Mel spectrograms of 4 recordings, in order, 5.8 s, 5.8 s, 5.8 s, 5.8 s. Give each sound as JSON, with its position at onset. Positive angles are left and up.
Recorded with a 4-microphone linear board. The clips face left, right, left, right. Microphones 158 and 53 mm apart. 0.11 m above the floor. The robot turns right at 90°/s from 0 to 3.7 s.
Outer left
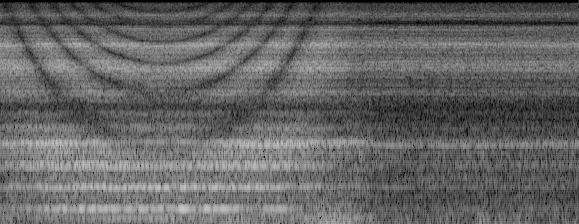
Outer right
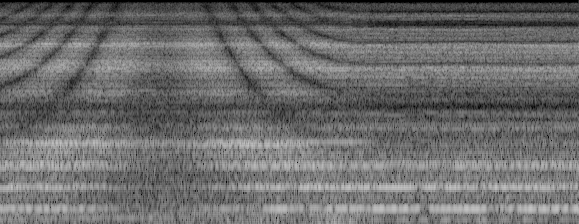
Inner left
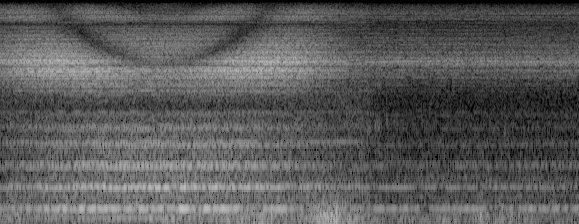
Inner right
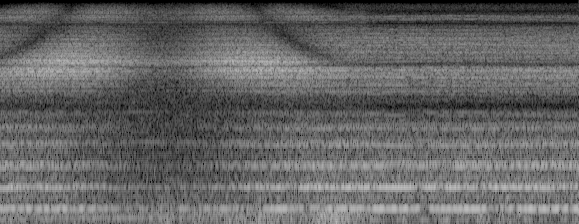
{"t": 0.0, "sound": "a drone", "azimuth_deg": -55}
